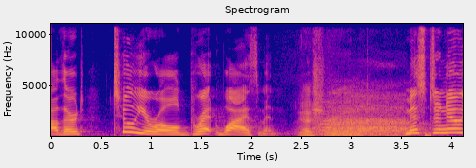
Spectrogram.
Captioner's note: audience groans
